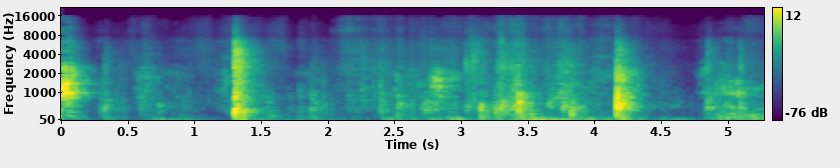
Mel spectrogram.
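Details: French Bulldog named Loki indoors during a typical morning, giving two short, sharp barks, one just after the first second and one near the fourth, with rustling, shuffling and faint household noise filling the gaps.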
